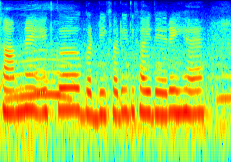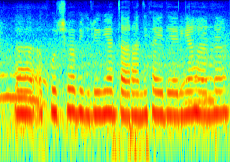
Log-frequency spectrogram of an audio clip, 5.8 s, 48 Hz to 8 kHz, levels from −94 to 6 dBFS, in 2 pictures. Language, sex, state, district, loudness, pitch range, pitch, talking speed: Punjabi, female, Punjab, Fazilka, -12 LUFS, 215-230 Hz, 220 Hz, 165 wpm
